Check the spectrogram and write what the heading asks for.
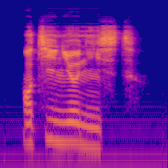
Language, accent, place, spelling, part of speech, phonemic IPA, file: French, France, Lyon, antiunioniste, adjective, /ɑ̃.ti.y.njɔ.nist/, LL-Q150 (fra)-antiunioniste.wav
- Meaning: antiunion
